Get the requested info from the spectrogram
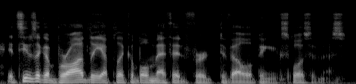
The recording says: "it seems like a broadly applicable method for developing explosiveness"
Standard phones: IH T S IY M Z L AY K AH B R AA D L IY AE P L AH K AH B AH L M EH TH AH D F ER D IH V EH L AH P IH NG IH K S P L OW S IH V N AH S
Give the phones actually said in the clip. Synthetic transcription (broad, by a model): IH T S IY M Z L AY K AH B R AA D L IY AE P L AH K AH B L M EH TH AH D F ER D IH V EH L AH P IH NG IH K S P L OW S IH V N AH S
